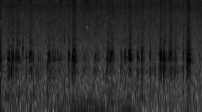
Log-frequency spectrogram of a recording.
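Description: Faint scratching of a pen writing on paper in short, irregular strokes.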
